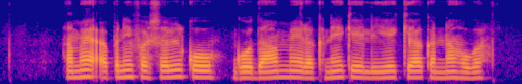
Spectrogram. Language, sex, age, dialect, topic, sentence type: Hindi, male, 18-24, Hindustani Malvi Khadi Boli, agriculture, question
